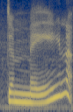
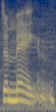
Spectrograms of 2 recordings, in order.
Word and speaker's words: demesne: Apparently, Demesne is pronounced domain. Oh, wonderful. I've been saying it like an idiot. All right. Domain.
